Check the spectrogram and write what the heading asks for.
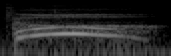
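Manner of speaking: sudden high gasp of shock; sharp gasp. Real, not acted. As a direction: gasp in surprise. Spotting a missing ink.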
